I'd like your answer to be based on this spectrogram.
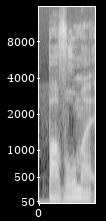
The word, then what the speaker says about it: Bavuma: I nearly was going to be the man who thought he was schooling people, but I was going to say, Bavuma is on the line. And then I had to be schooled by my mother, who said, no, Maka, Bavuma is how you pronounce the man's name.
